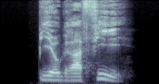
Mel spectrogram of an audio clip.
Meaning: alternative spelling of Biografie
- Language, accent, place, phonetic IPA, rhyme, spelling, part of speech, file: German, Germany, Berlin, [bioɡʁaˈfiː], -iː, Biographie, noun, De-Biographie.ogg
